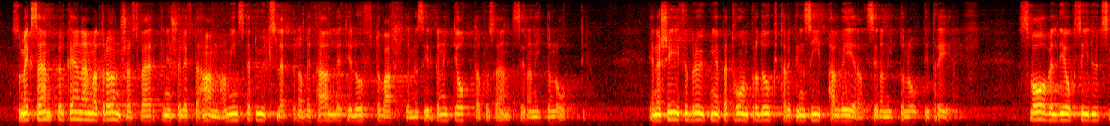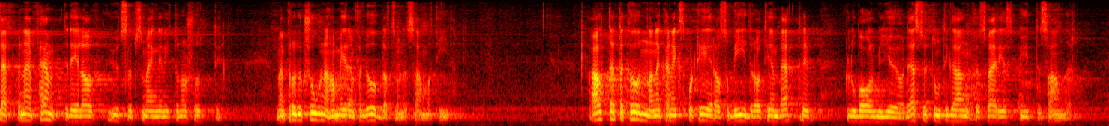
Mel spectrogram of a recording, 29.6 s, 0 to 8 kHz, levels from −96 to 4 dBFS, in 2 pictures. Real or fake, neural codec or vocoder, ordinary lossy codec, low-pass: real; none; none; none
